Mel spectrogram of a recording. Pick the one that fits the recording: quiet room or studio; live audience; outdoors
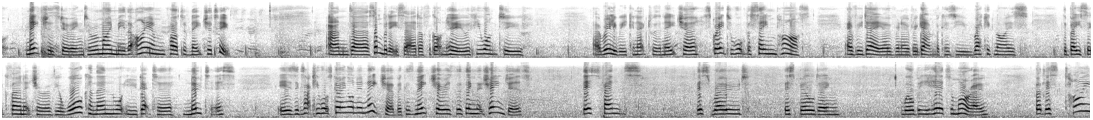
outdoors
